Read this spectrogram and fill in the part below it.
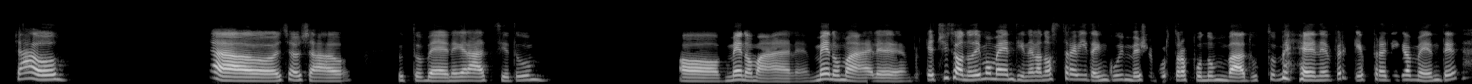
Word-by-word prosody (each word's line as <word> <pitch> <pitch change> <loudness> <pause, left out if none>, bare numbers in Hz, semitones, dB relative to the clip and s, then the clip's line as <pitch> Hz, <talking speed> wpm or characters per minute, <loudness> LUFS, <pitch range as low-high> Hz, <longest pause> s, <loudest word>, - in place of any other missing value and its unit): Ciao. 230 -4 +3 1.4
Ciao, 170 - +7
ciao 195 -2 -3
ciao. 160 -3 -1 0.4
Tutto 185 -1 -11
bene 170 -1 0
grazie, 175 0 -1
tu? 195 +2 -9 1.3
Oh, 155 -2 +2
meno 195 0 +2
male, 140 -2 -3
meno 220 +5 +2
male, 155 -5 -1
perché 215 +7 -6
ci 300 - -8
sono 240 -8 +3
dei 220 +1 +2
momenti 235 -4 0
nella 185 +1 -2
nostra 220 +5 -4
vita, 220 -4 -3
in 190 +3 -5
cui 210 +1 -9
invece 195 -3 -6
purtroppo 195 +2 -5
non 195 +2 -6
va 170 -3 +5
tutto 195 +6 -13
bene, 200 -6 +1
perché 245 -3 -7
praticamente, 205 0 -3
190 Hz, 125 wpm, -22 LUFS, 170-215 Hz, 1.4 s, Ciao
